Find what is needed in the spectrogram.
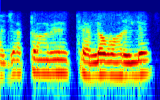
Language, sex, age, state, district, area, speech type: Odia, male, 30-45, Odisha, Balasore, rural, conversation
